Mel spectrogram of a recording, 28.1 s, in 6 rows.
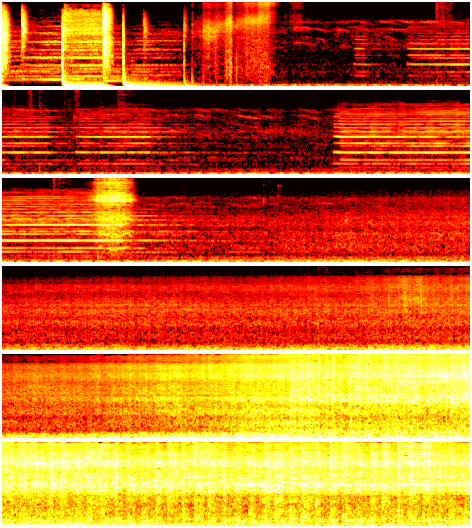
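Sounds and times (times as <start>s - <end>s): train rumble: 1.8s - 28.0s
wheel-on-rail noise: 9.8s - 28.0s.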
